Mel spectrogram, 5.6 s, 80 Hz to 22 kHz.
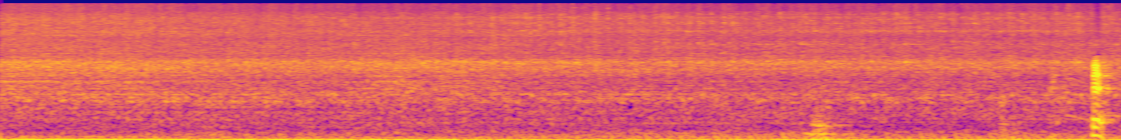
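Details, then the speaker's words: LS-swapped HQ Holden V8 at first start-up, running through a newly fitted 2.5" stainless exhaust. It holds a deep, steady burble at idle with an even low pulse and no misses or knocks, a healthy idle. "that sounds wicked that actually sounds really good"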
